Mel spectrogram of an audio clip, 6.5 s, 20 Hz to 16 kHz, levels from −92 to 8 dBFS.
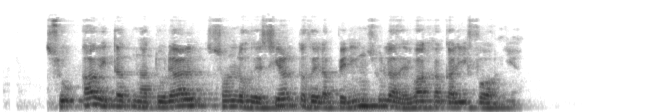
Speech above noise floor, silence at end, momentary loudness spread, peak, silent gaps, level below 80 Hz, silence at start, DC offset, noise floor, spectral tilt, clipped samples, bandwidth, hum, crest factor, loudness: over 73 dB; 1.3 s; 5 LU; -4 dBFS; none; -62 dBFS; 0.5 s; under 0.1%; under -90 dBFS; -7 dB/octave; under 0.1%; 9.4 kHz; none; 14 dB; -18 LUFS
